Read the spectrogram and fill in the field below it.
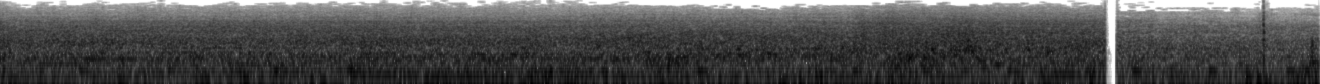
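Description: Feet splash slowly through shallow water.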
